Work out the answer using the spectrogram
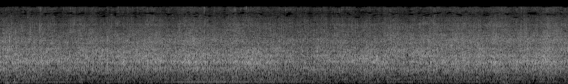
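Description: Beef and snow peas sizzling in a hot nonstick wok-style pan as they are stir-fried with a wooden spatula; a steady, even hiss.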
